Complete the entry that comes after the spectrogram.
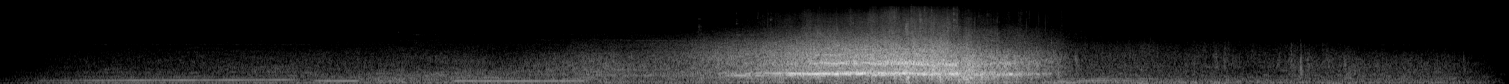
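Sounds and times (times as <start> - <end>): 
car drifting around a corner: 0.4 - 14.4.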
